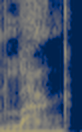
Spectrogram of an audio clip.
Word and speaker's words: Lang: Victor Lang, pronunciation lang rhymes with song.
